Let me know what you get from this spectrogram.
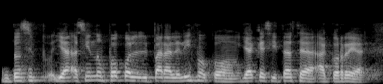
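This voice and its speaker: Dull-sounding, higher-pitched interviewer, male. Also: steady tone, fairly quick. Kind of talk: conversational interview.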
